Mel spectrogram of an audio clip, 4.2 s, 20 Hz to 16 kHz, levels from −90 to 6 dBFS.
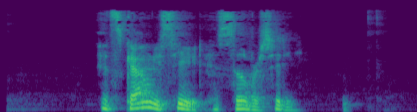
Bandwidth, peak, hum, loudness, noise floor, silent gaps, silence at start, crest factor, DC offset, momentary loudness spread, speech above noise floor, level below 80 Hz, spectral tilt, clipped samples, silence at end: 11.5 kHz; -2 dBFS; none; -21 LUFS; -71 dBFS; none; 1 s; 22 dB; under 0.1%; 9 LU; 51 dB; -52 dBFS; -5 dB/octave; under 0.1%; 0.7 s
